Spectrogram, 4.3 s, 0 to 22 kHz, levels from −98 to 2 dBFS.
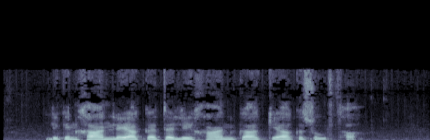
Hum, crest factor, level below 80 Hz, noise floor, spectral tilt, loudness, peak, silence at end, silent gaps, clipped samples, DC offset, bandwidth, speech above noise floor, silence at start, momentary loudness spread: none; 20 dB; -56 dBFS; -61 dBFS; -6.5 dB/octave; -25 LUFS; -6 dBFS; 0.75 s; none; under 0.1%; under 0.1%; 11.5 kHz; 37 dB; 0.45 s; 13 LU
